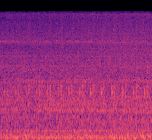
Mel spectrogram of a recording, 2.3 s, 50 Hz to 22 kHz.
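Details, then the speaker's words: 2001 Subaru Outback, rebuilt engine with new head gaskets and machined heads, first start after installation, no fuel leaks: steady, even idle with soft low thrum, no knocks or misses; sounds healthy. "It's fired up. Hip hip! Hooray! Look at that! Would you look at that? Sounds good."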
